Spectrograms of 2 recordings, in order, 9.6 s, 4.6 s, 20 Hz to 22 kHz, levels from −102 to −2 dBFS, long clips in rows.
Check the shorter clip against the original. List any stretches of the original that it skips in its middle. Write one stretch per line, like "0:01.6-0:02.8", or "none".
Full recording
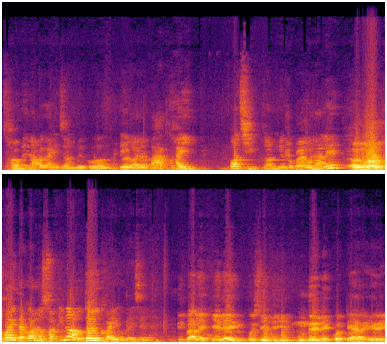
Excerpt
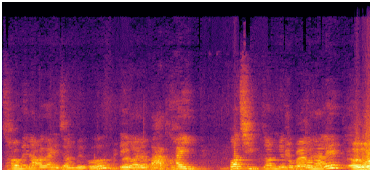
none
